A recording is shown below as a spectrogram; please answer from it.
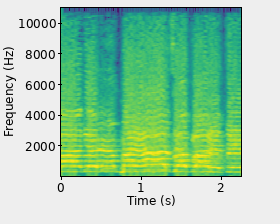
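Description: A man's voice chanting a drawn-out sung line through a microphone, holding long notes that waver in pitch, with brief breaks between phrases.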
